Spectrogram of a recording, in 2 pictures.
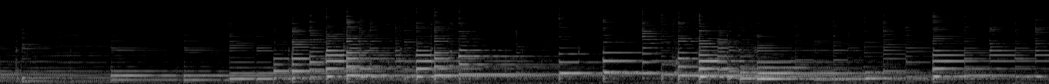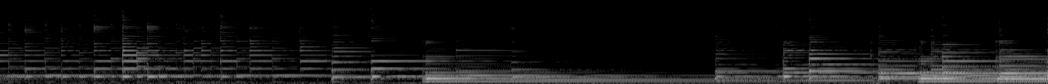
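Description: A 13-course Baroque lute played solo: single plucked notes and chords that ring on, with deep bass courses sounding under the melody from about fifteen seconds in.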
